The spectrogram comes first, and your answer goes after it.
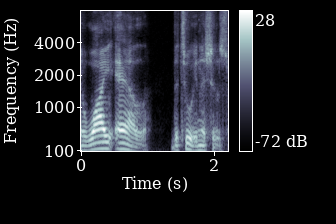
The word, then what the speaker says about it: Wael: to introduce myself with the two initials, Y L, because that's how my name is pronounced.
